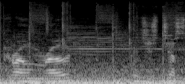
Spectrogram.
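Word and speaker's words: Krome: This is Chrome Road, spelled with a K. K R O M E.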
